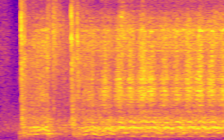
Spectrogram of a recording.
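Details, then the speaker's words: Old Ford Bronco being brought back, first start attempt after adding oil, ignition power not yet hooked up: steady fast starter cranking with occasional uneven catches as it tries to fire, but engine never picks up and runs. "Well, I can hear it's trying to fire. No. This? Yeah. I already know it's trying to fire. I just heard it."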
